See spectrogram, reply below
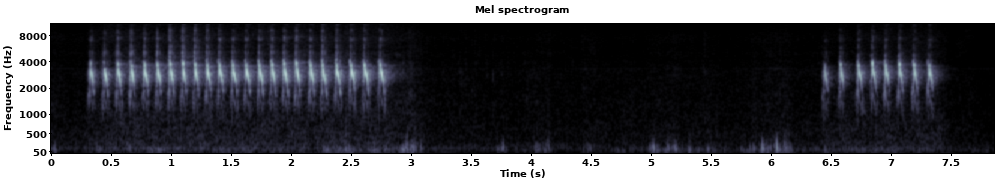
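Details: Golden-bellied gerygone song used for training other birds: a long fast trill of about twenty evenly spaced buzzy notes, then a pause with faint low taps, followed by a shorter trill.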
